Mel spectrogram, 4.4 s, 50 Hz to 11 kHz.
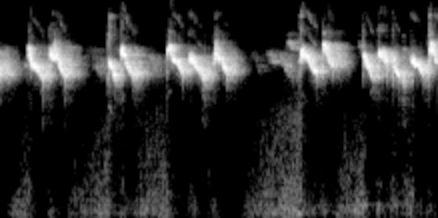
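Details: Mata Puteh Raja, the Oriental white-eye, in open song on 24 March 2022: high, thin, rolling twitter phrases of several quick notes, coming in bursts between quieter gaps.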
